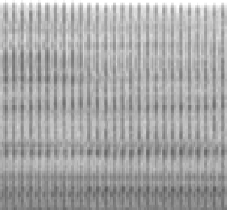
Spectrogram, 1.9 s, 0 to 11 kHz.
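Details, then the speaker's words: Thork Ibramed shockwave therapy applicator held at 90° to the skin and fired with the handpiece button, on a patient's abdomen: rapid, even rattling pulses, around fourteen a second. "posiciono o aplicador sei se dá para todo mundo visualizar na imagem a 90° e nesse frio e o disparo"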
